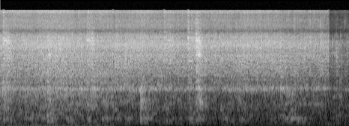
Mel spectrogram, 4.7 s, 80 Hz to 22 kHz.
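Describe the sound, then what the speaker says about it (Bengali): Chopped tomato and ginger-garlic paste fry with onions in a hot pan, giving a dense continuous sizzle with light stirring scrapes near the start and no talking. "দিয়ে দেবো একটা মোটা সাইজের টমেটো কুচি, আর দিয়ে দেবো 1 চামচ আদা ও রসুনের বাটা। খুব ভালো করে মিশিয়ে নেব পেঁয়াজের সঙ্গে।"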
